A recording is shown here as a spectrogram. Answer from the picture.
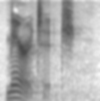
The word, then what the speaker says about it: Meritage: So Meritage was created combining the words merit and heritage, and it's definitely supposed to be pronounced Meritage, not Meritage.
